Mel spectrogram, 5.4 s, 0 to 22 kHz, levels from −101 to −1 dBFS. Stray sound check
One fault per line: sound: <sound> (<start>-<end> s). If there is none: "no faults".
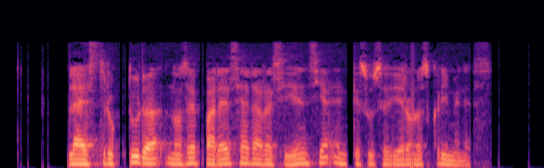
no faults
